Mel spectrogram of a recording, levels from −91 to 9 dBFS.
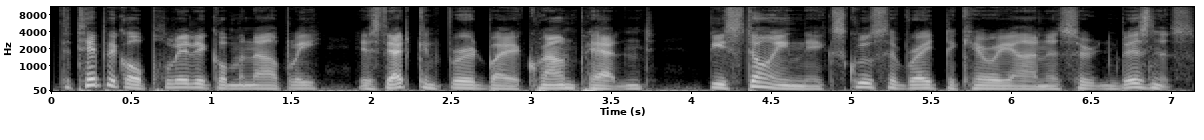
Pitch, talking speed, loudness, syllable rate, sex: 120 Hz, 175 wpm, -20 LUFS, 6.3 syllables/s, male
